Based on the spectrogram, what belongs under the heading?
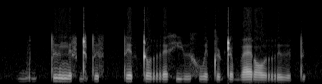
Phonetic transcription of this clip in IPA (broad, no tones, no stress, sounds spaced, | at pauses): b o d tː ɨ n e s ɖ ə t ɨ s tː e θ ʈ o r ɛ x j ɨ x u e̯ t ɵ ʈ ə b æ ɾ ɔ o̯ r ɨ t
